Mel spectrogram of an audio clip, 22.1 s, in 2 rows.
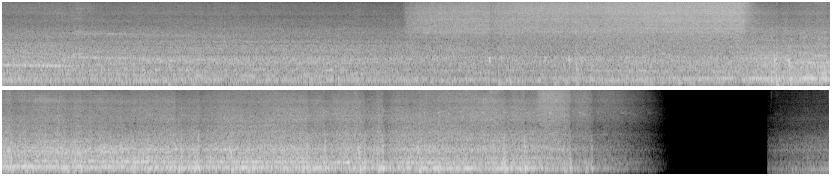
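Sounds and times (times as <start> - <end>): high hiss: 5.2 - 10.4.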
